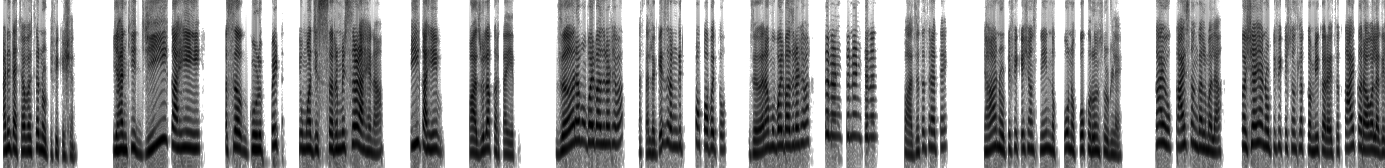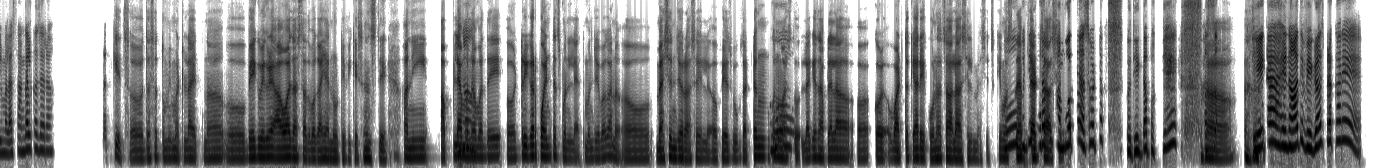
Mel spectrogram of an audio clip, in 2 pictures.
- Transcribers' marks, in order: put-on voice: "टनन-टनन-टनन"; tapping; put-on voice: "असं वाटतं, कधी एकदा बघतेय, असं"; teeth sucking; chuckle
- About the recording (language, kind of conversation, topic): Marathi, podcast, सूचना कमी करायच्या असतील तर सुरुवात कशी करावी?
